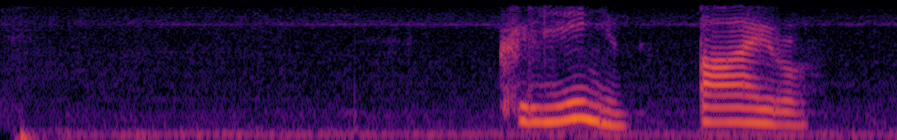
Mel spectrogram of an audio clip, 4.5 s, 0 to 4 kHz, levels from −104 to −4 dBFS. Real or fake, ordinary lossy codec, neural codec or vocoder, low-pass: fake; none; codec, 16 kHz in and 24 kHz out, 2.2 kbps, FireRedTTS-2 codec; 3.6 kHz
